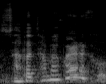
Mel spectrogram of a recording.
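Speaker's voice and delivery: cheerful, soft, breathy little whisper. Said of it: "she said it really happy".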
